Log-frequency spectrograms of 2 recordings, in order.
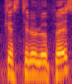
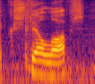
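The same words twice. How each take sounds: First: Said in the usual way. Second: "Castello Lopes" said the Portuguese way, as Kshtel Lopsh; Portuguese "Castello Lopes", unstressed vowels swallowed; Portuguese pronunciation. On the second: Shown as a demonstration. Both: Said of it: "en portugais".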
